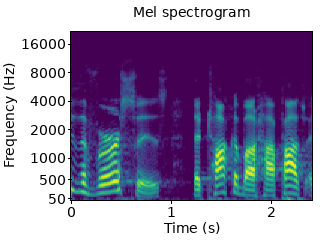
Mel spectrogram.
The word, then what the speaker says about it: harpazo: Now, the Greek word is harpazo. Harpazo. H-A-R-P-A-Z-O.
